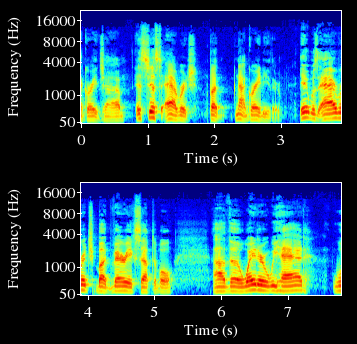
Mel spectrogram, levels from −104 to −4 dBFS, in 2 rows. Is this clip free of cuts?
no; 2 cuts; at 1.8 s, 3.1 s

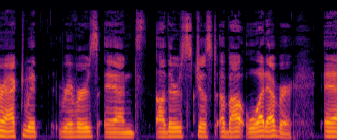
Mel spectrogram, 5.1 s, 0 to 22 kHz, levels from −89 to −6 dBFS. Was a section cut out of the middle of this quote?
no; 0 cuts

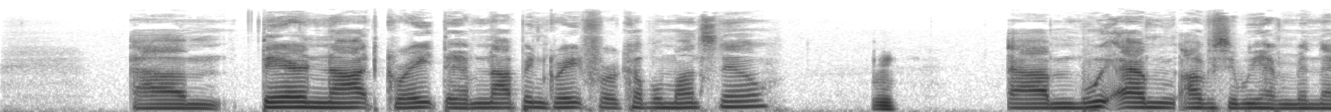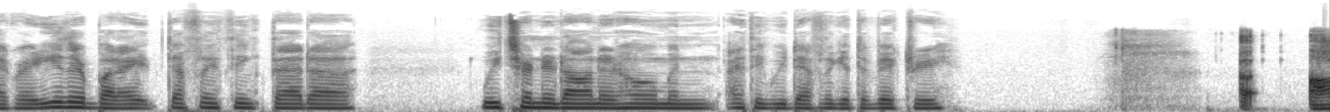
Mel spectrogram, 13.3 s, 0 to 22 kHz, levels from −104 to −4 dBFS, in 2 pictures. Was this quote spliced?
yes; 1 cut; at 5.9 s

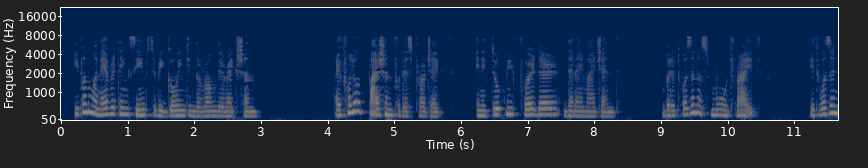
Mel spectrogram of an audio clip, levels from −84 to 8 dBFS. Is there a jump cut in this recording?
no; 0 cuts

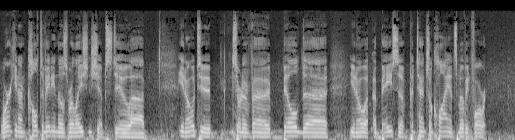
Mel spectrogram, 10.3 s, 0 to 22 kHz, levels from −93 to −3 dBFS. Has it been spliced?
yes; 2 cuts; at 3.6 s, 7.3 s

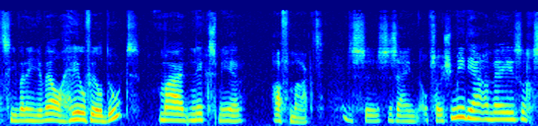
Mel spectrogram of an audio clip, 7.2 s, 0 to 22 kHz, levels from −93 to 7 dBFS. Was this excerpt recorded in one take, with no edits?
no; 1 cut; at 4.6 s

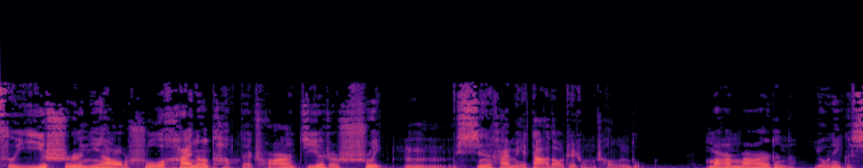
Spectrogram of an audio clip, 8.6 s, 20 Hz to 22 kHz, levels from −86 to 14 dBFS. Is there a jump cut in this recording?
yes; 1 cut; at 6.9 s

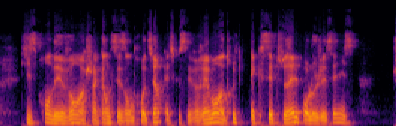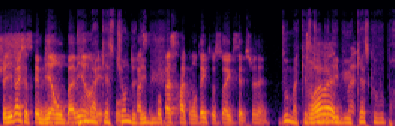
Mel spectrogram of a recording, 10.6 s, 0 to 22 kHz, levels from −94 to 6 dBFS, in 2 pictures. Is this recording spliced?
no; 0 cuts

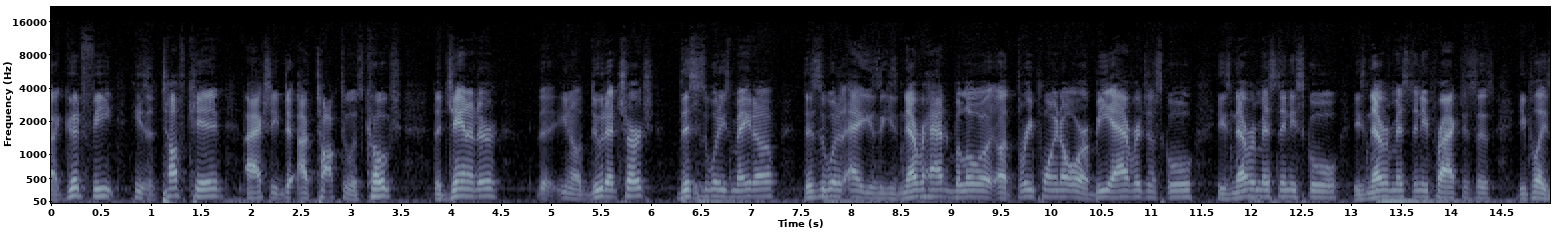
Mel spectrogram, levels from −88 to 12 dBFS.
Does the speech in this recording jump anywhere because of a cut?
no; 0 cuts

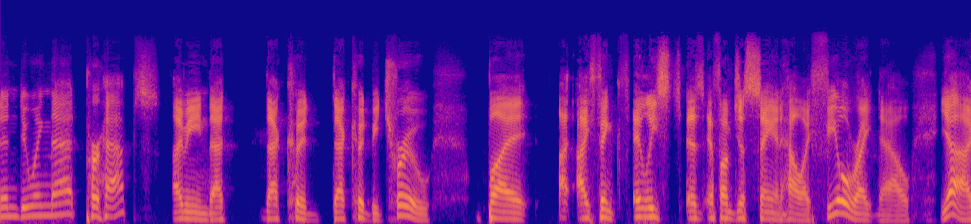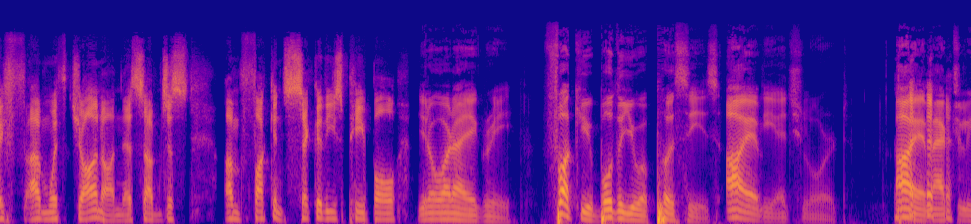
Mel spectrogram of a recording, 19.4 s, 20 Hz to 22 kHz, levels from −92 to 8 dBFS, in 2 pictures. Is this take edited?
yes; 2 cuts; at 13.8 s, 17.3 s

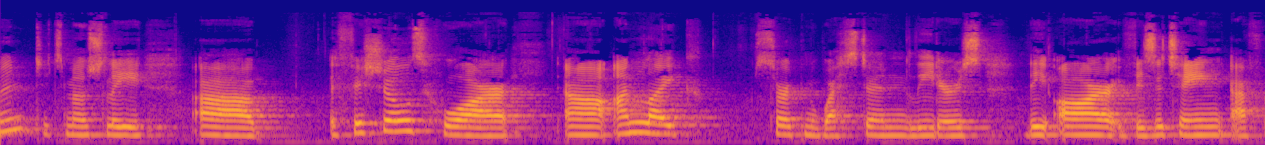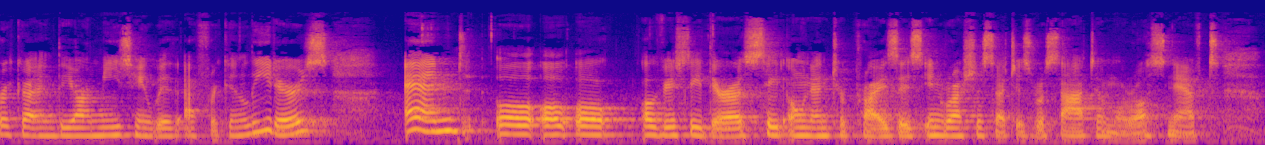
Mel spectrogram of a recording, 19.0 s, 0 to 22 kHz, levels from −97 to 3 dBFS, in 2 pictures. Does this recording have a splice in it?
no; 0 cuts

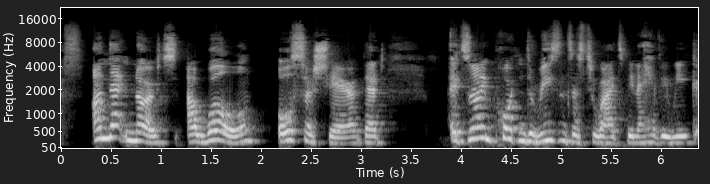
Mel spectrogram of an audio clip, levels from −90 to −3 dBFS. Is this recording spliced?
no; 0 cuts

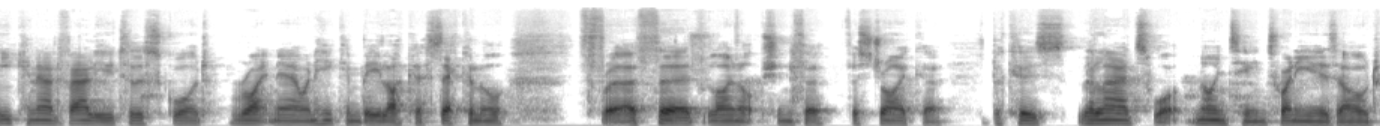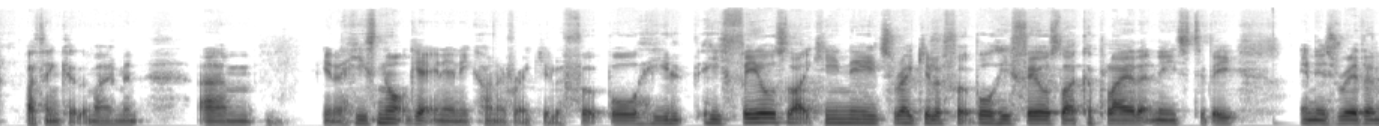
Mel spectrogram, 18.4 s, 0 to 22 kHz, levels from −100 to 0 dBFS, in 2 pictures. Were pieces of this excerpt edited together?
yes; 1 cut; at 6.5 s

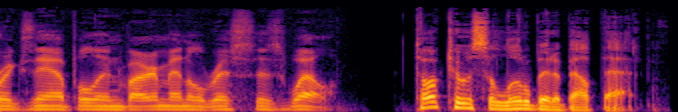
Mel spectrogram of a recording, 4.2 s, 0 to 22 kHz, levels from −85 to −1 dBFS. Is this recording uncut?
no; 1 cut; at 2.5 s

